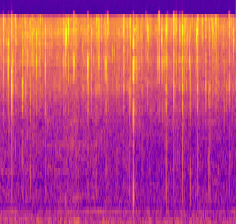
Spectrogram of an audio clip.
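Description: Catfish grilling over charcoal: fat dripping from the fish sizzles and crackles faintly on the hot coals, with scattered small pops and one sharper pop about two-thirds of the way through.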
